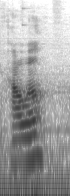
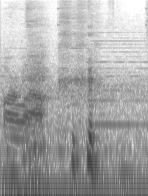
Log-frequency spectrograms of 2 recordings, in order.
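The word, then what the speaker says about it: Owlan: Howell? Orwell. You're gonna pronounce his name wrong every single time.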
